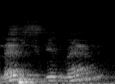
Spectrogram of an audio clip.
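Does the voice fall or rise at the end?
rise. The voice rises at the end.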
